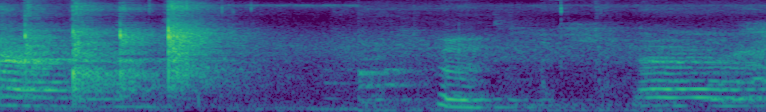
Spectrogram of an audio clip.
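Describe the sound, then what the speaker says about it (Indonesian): Classroom students in a combined-grade class clapping in a few short scattered bursts, interleaved with a teacher talking. "Beri tepuk tangannya"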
